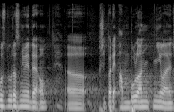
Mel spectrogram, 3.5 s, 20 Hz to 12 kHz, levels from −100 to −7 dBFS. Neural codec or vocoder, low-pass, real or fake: none; 10.8 kHz; real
